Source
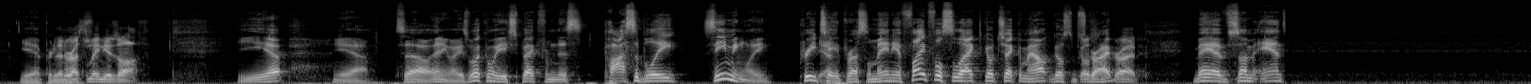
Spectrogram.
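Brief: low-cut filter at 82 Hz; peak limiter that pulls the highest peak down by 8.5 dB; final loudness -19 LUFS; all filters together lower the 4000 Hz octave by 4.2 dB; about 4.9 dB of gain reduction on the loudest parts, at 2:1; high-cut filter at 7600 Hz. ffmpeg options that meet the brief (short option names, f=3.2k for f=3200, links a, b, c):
-af "highpass=82,lowpass=7.6k,equalizer=f=4k:t=o:g=-5.5,acompressor=threshold=-25dB:ratio=2,volume=13dB,alimiter=limit=-8.5dB:level=0:latency=1"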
